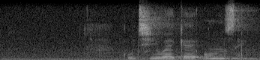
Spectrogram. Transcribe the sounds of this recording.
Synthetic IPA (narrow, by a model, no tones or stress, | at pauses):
k̬ʼutʰiwɛk̬ʼɛʔum̩zi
